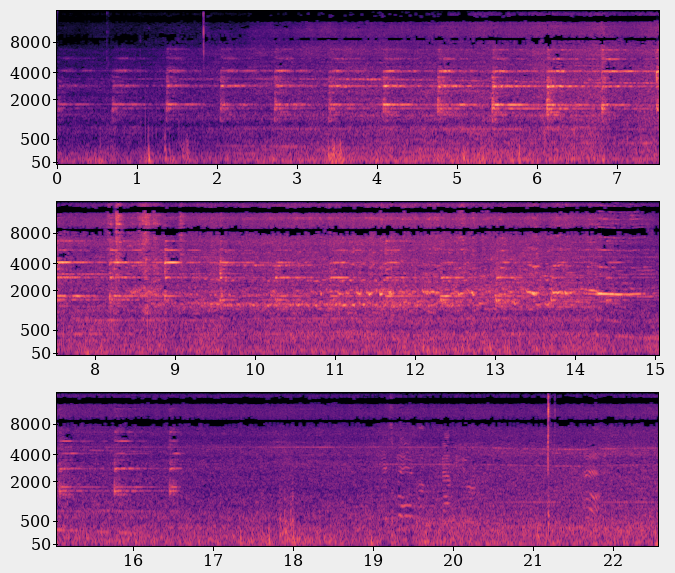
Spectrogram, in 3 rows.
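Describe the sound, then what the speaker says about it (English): An Amtrak passenger train led by a Siemens Charger locomotive rumbles past nearby at Fairfield/Vacaville, wheels clattering and squealing over the rails in a long continuous roar. "here's Amtrak train 545"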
